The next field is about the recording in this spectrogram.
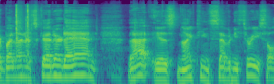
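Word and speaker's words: Lynyrd Skynyrd: And this is pronounced Leonard Skannard.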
